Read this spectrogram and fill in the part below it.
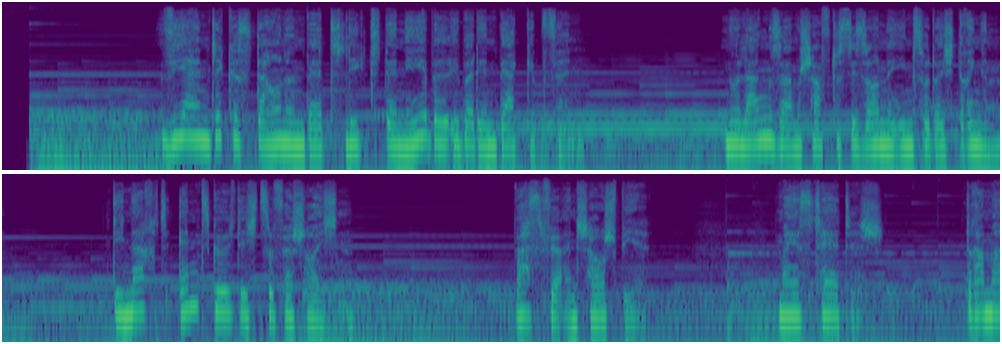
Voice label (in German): Werbung Oesterreich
